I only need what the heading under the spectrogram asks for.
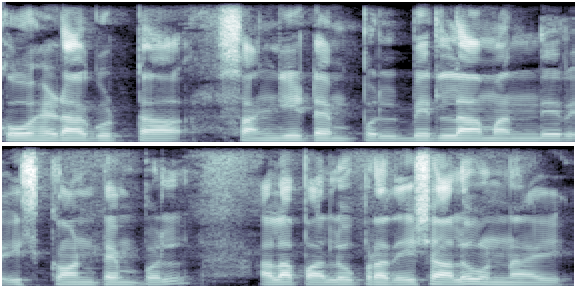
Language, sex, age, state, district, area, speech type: Telugu, male, 18-30, Telangana, Vikarabad, urban, spontaneous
